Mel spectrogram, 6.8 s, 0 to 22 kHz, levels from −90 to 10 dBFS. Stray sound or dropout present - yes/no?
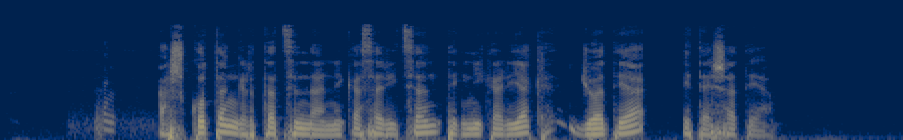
yes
